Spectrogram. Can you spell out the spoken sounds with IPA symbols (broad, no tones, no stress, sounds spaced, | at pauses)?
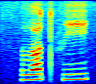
ðˤ o t f i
